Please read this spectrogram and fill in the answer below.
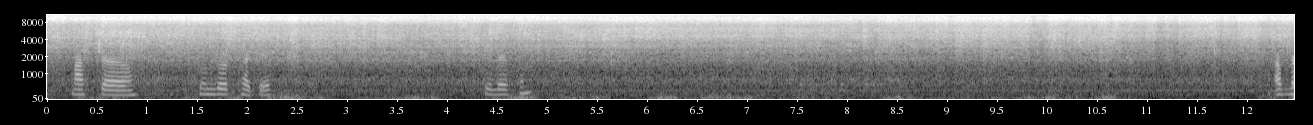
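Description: Climbing perch (koi fish) pieces frying in hot oil in an aluminium karai, giving a steady sizzle that runs without a break.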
